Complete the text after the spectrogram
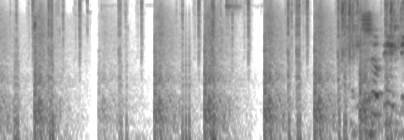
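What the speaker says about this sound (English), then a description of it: "you can't help but hit him with your boomstick almost every time" A shotgun (boomstick) in the Terraria video game fires repeatedly at the Slime King boss: loud clusters of blasts and impacts come in several bursts separated by short silent gaps.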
